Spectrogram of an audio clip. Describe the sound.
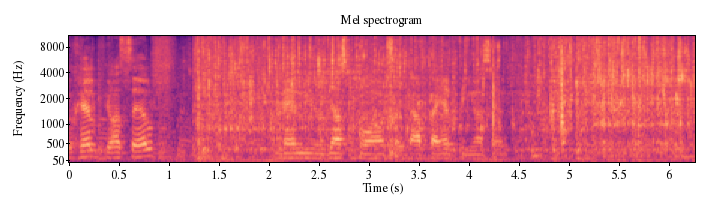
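Water runs steadily from a tap into a canister at a squat toilet block where toilets are flushed by hand, a continuous rushing fill that starts about a second in and carries on to the end, with voices talking over it.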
